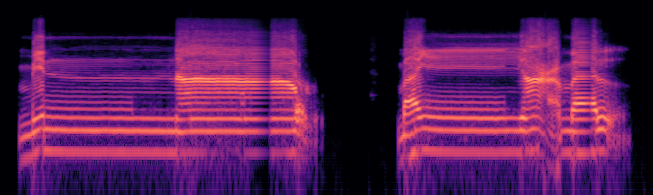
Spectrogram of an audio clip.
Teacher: Idgham bi gunnah itu gunnahnya memanjang. Idgham bi gunnah, gunnahnya memanjang.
